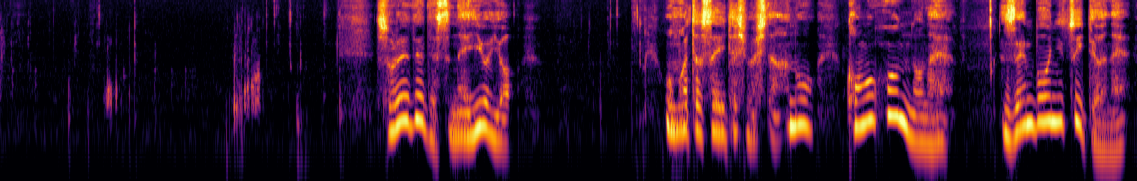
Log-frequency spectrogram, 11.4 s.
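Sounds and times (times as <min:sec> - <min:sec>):
person gulping a beverage: 0:00.0 - 0:01.6, 0:02.2 - 0:03.1
swallowing: 0:00.0 - 0:01.6, 0:02.3 - 0:03.0
speech: 0:03.8 - 0:05.3, 0:06.7 - 0:11.3.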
